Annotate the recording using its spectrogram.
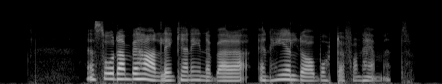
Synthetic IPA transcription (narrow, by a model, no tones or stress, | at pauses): ɛnsoːd̪anbɛɦand̪lɪŋkʰanɪnːəbæːɾa̰ʔɛnɦeːld̪ɑːbɔʈːafɾɔnɦɛmːət̪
